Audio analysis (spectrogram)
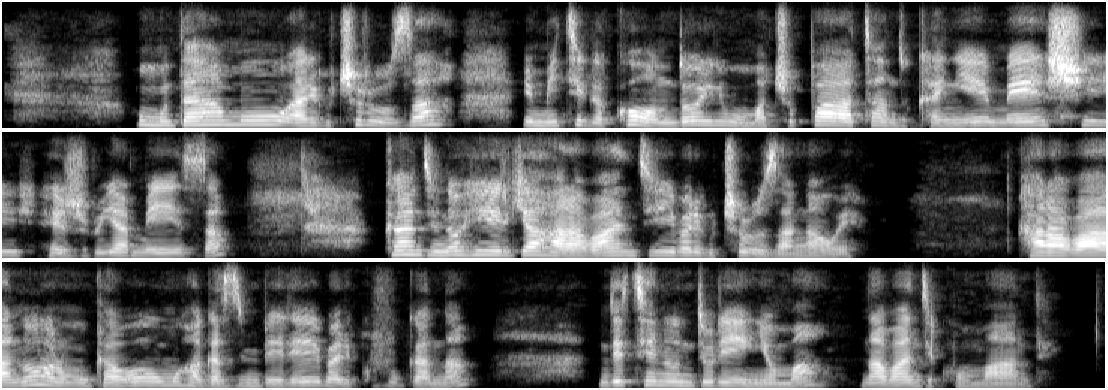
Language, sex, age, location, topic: Kinyarwanda, female, 36-49, Kigali, health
